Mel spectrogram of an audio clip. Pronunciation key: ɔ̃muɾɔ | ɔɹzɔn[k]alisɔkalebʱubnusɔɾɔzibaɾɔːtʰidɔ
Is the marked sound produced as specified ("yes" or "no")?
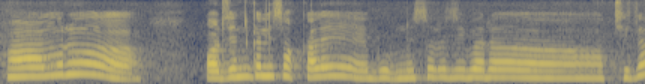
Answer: yes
